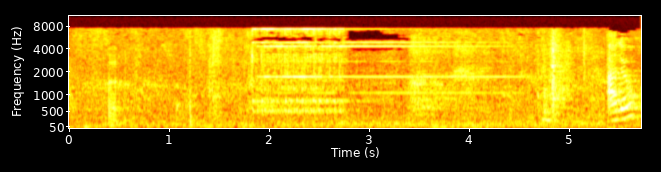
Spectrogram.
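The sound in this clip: A telephone rings in a dramatized scene, a bright electronic ringing tone held through the middle, with voices talking before and after.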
